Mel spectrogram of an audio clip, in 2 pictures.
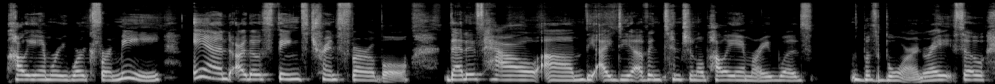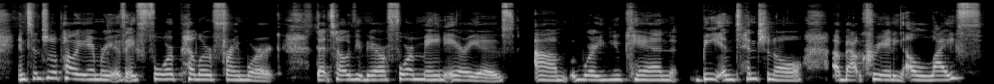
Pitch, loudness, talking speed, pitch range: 210 Hz, -19 LUFS, 145 wpm, 200-230 Hz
